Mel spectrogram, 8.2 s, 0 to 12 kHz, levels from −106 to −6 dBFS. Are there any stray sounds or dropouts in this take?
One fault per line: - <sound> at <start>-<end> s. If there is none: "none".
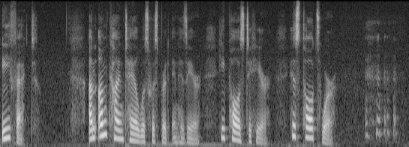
- laugh at 7.3-8.0 s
